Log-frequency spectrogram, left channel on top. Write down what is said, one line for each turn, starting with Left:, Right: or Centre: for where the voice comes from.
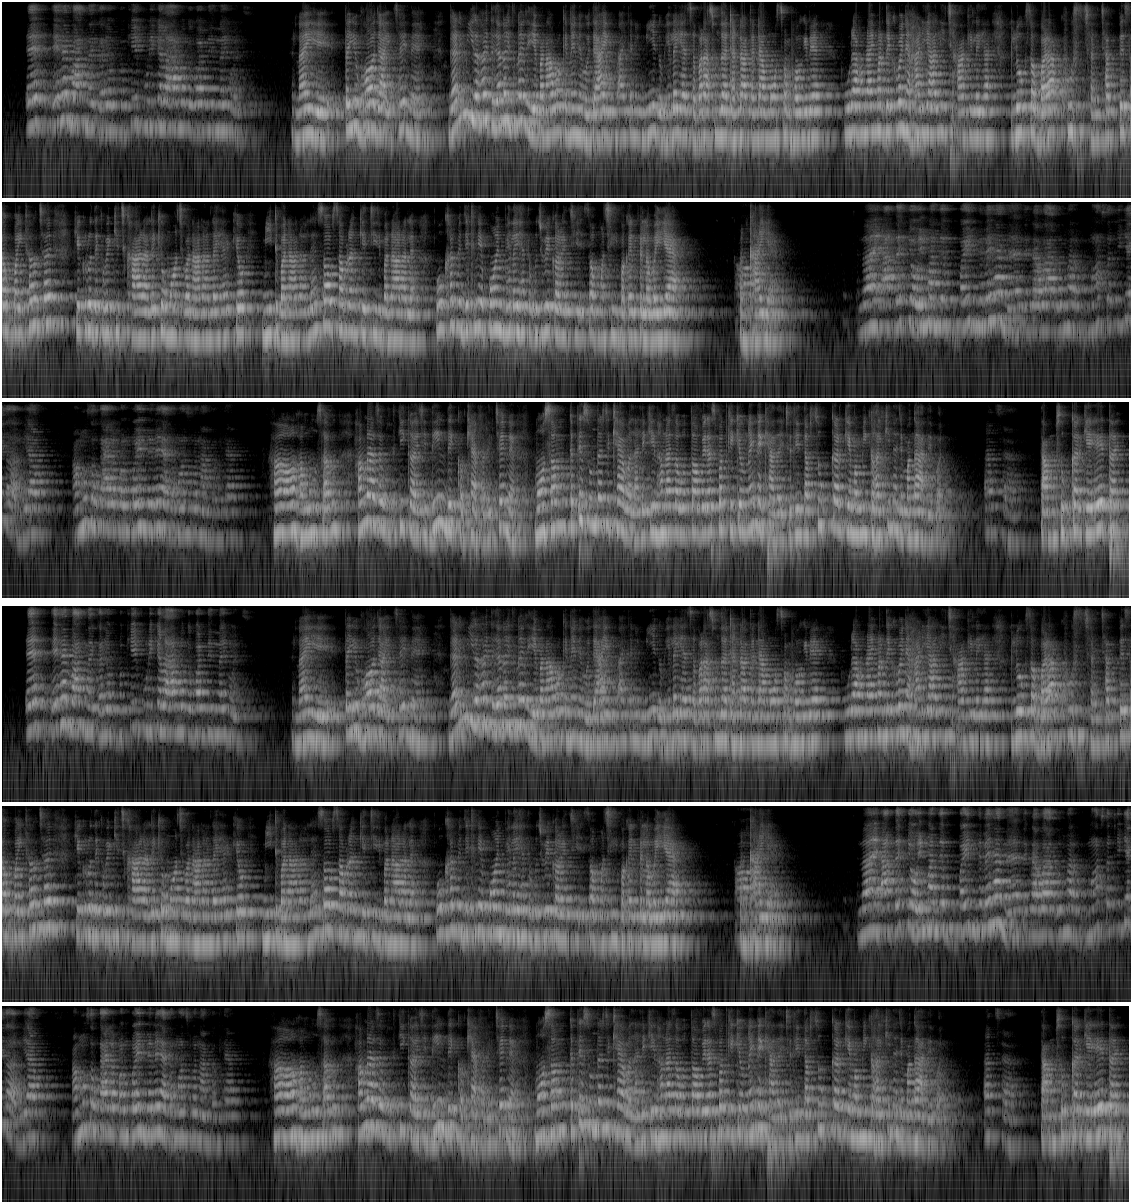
Right: एह एहन बात नहि कहियौ खीर पूरी खेला आब लोग के बड़ दिन नहि होइ छै
Left: नहि यै तैयो भऽ जाइत छै ने गर्मी रहे त जनैत नहि रहिये बनाबो के नहि ने होयते आइ आइ कनी मेघ भेले हे से बड़ा सुंन्दर ठंडा ठंडा मौसम भ गेले पूरा हमरा इम्हर देखबै ने हरियाली छा गेले हे लोक सब बड़ा खुश छै छते सब बैठल छै केकरो देखबै किछु खा रहल ह केओ माछ बना रहले है केओ मीट बना रहल है सभ सब रंग के चीज बना रहलै पोखरिमे जखने पानि भेलै हे तऽ बुझबे करै छियै सभ मछली पकड़ि कऽ लबैए अपन
Right: हँ
Left: खाइए
Right: नहि आब देखियौ इमहर जे पानि भेलै हए ने तकरा बाद ओम्हर माछ तऽ ठीके कहलियै आब हमहूँ सब काल्हि अपन पइन भेले ऐ तऽ माछ बना कऽ खेले
Left: हँ हमहूँ सब हमरा सभ के तऽ की कहै छी दिन देख कऽ खे पड़ै छै ने मौसम कते सुन्दर छै खायवला लेकिन हमरा सब ओतय बृहस्पति के केओ नहि ने खा दै छथिन तऽ आब सुकेर क मम्मी कहलखिन हे जे मँगा देबनि
Right: अच्छा
Left: ता शुक्करके अयतै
